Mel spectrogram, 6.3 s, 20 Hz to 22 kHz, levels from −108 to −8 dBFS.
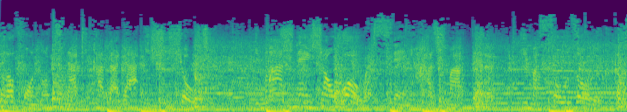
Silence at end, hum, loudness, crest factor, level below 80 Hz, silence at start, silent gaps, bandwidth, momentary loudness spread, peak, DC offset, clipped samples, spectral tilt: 0 s; none; -17 LUFS; 16 dB; -22 dBFS; 0 s; none; 13 kHz; 3 LU; -2 dBFS; under 0.1%; under 0.1%; -5 dB/octave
